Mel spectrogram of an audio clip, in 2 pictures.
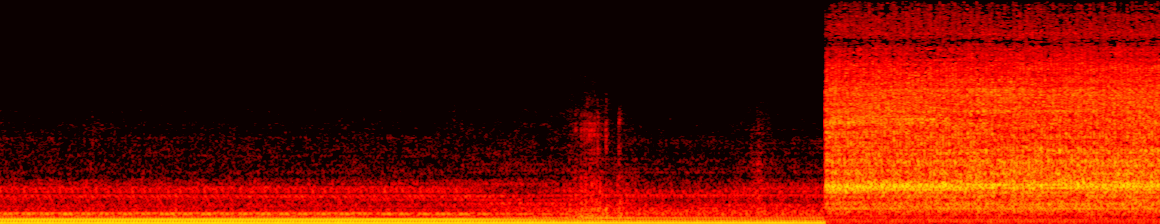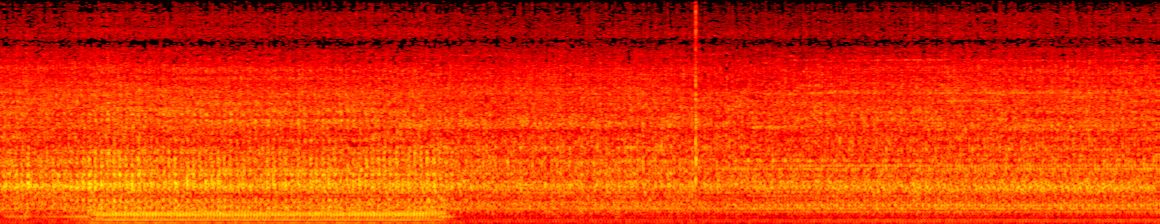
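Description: Car engine idling steadily. For the first ten seconds it is a low hum heard from inside the cabin, then it is louder and fuller with the bonnet open. A deeper hum joins for about five seconds in the middle, and there is a single sharp click a few seconds later.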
